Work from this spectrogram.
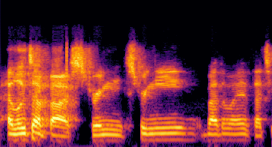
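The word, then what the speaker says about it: stringi: i saw that and this is how to pronounce it yeah stringy like they have a y and there's like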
